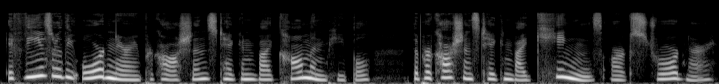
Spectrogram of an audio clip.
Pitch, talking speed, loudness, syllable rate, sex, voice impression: 255 Hz, 140 wpm, -16 LUFS, 5.3 syllables/s, female, feminine, adult-like, slightly soft, slightly calm, friendly, reassuring, slightly sweet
